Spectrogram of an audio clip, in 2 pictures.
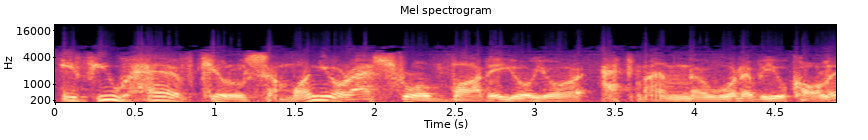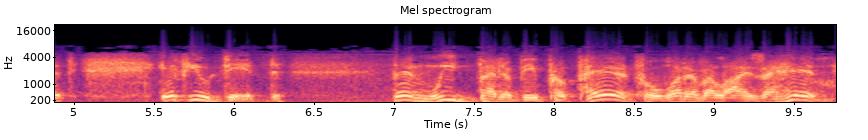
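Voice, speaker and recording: A stern, earnest college head in theatrical old radio style. He is formal and insistent, with broad swings of pitch. The recording is dull with faint background noise. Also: sing-song. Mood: urgent, pressing. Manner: emphatic, formal, deliberate, insistent. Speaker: actor in a radio mystery play. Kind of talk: vintage theatrical radio acting.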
